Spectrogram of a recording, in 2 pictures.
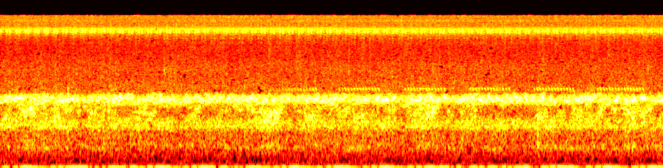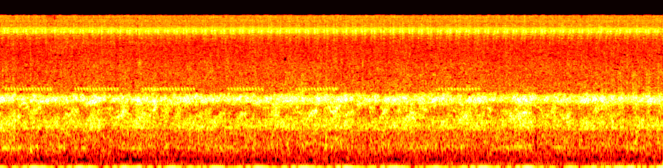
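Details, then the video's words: Frogs calling in a night swamp with occasional rain: a dense chorus of pulsed, rhythmic croaks repeating in quick dashes over a steady high-pitched whine and constant background hiss. "Frog Calls, Swamp Sounds and Occasional Rain"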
